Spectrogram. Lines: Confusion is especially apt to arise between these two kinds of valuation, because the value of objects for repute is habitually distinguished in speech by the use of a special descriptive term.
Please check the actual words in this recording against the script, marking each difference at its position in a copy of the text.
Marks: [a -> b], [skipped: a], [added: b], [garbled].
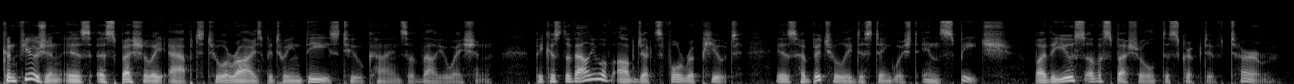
Confusion is especially apt to arise between these two kinds of valuation, because the value of objects for repute is habitually distinguished in speech by the use of a special descriptive term.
